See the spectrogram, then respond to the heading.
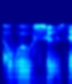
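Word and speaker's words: Owusu: 53 Chris Owusus.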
